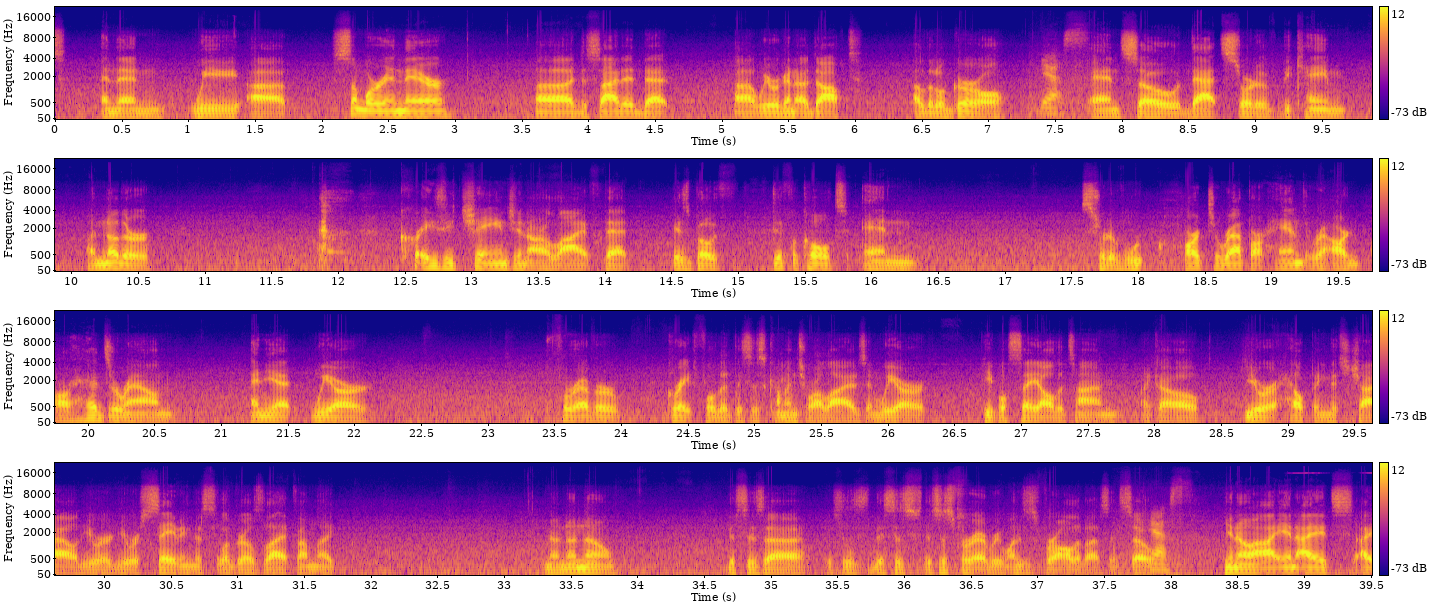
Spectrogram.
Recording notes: Recorded outside Broadway's Richard Rodgers Theatre. Forgive the street noise of New York City, but a passing ambulance.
